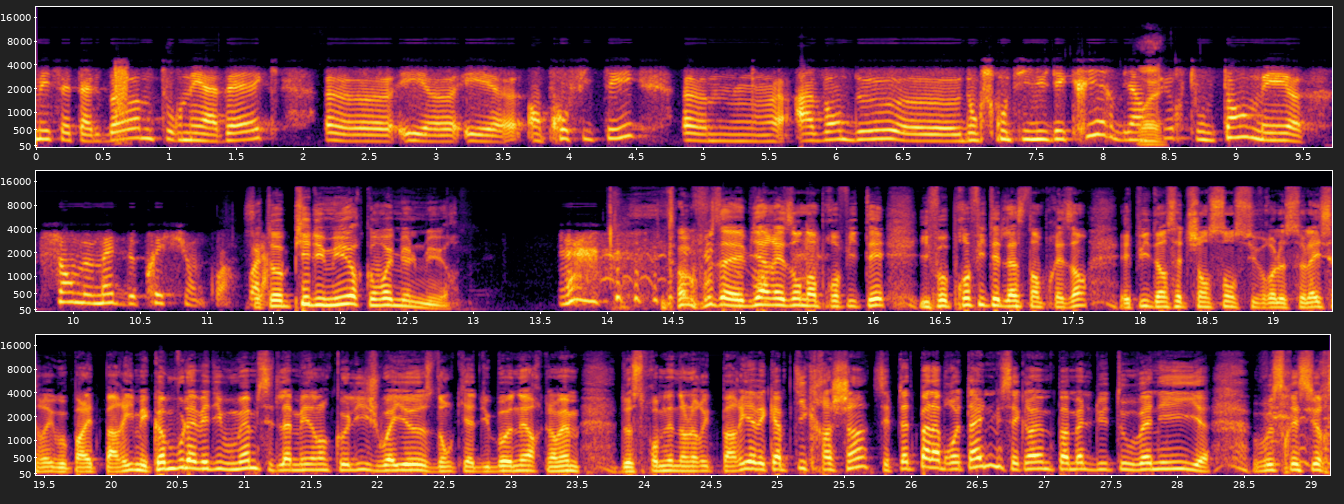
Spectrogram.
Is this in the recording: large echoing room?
no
